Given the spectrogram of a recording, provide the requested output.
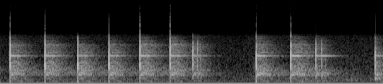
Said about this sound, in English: Notice the hammer taps there? That straightens the back side of the hook.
